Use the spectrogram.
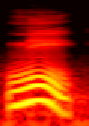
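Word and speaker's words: νῦ: the M this one also looks like new but it should be more like it has carries more of a knee to it and I'm actually going to add an e so we kind of see there's a flow there like neat this would be neat okay now it gets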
